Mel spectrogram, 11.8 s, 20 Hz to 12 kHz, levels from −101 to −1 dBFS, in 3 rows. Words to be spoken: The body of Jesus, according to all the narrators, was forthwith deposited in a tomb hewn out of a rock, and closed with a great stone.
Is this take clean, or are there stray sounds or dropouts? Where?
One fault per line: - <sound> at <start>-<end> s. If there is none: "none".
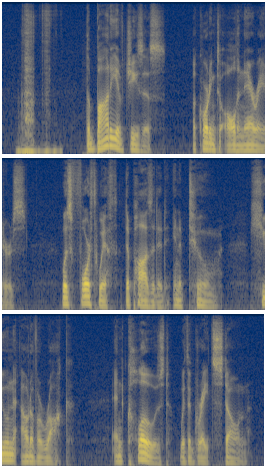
- squeak at 0.2-0.9 s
